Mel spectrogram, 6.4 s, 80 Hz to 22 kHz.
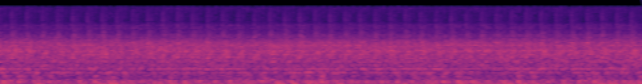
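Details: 1.6-litre carbureted engine, fully warmed to operating temperature, oil pressure light flickering when hot: warm idle with quick uneven light top-end clatter over the hum. Camshaft knock from severe wear of camshaft and its bearing bed.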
